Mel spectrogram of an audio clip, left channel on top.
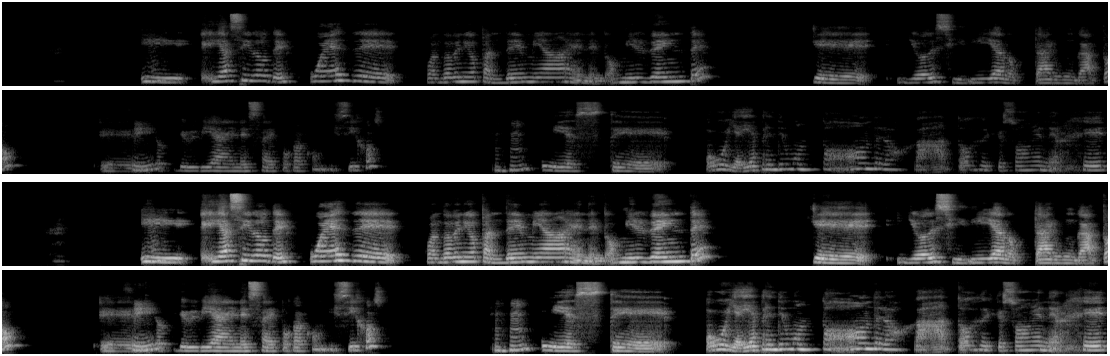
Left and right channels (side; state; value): left; quieter; 14.1 dB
